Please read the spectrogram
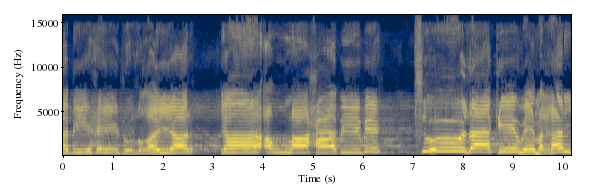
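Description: A child singing a melody unaccompanied, in short phrases of long held notes with brief breaks between them.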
